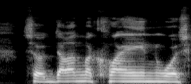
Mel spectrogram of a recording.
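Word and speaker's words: McLean: And uh that is it rhymes with rain, rhymes with explain. So Don Mlan was correct. She thought it was Don Mlean because that's the way it's spelled.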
